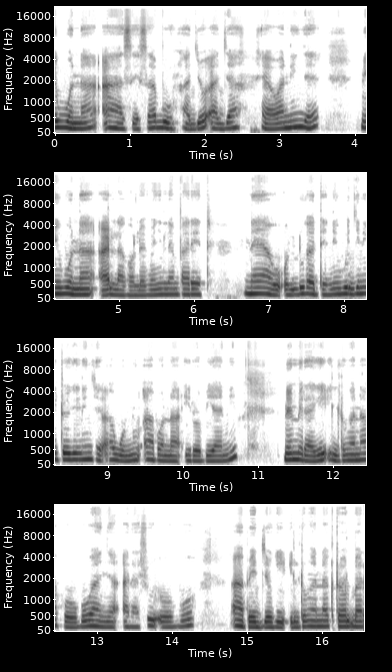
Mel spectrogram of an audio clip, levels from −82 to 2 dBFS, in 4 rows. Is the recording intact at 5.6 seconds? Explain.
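Yes, the audio is intact at 5.6 seconds, with no audible dropout, click, distortion or other fault at that point.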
